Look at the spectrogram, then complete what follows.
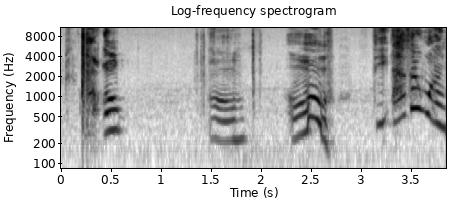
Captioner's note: Willy groaning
